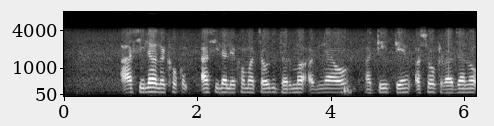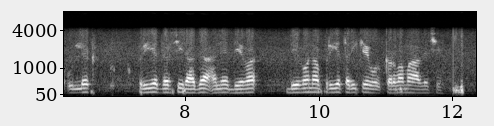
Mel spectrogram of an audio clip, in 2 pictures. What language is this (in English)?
Gujarati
